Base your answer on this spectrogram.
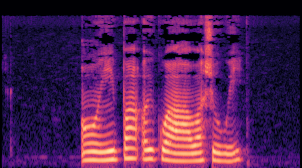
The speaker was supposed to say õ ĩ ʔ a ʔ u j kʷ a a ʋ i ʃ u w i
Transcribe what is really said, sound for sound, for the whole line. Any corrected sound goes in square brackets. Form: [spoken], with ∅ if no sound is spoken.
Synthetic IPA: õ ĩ [p] a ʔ [o] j kʷ a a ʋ [a] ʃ u w i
